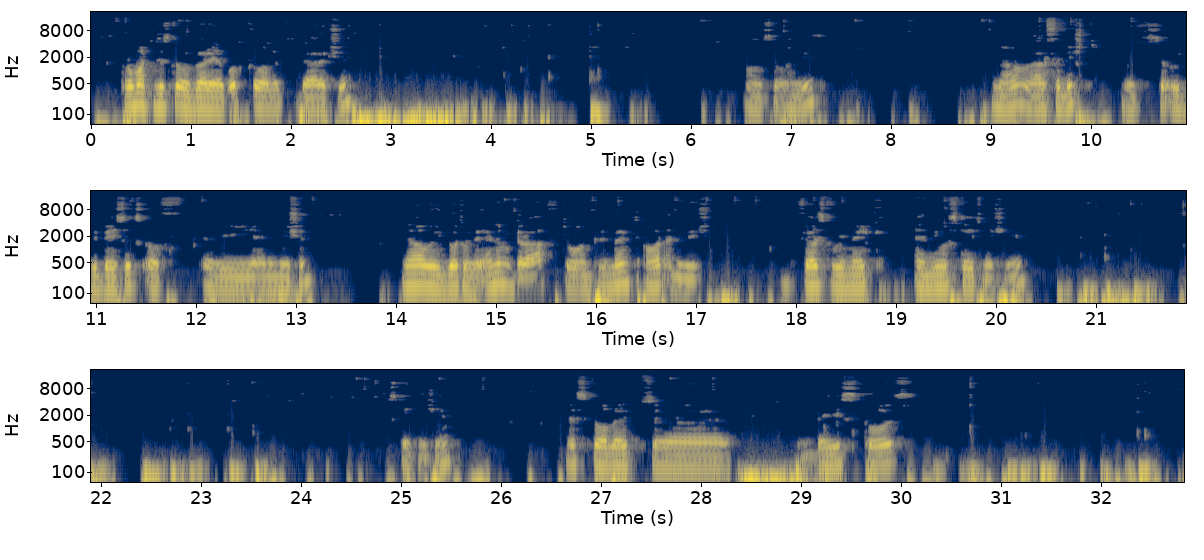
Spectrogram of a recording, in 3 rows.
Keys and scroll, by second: 2.2-4.6 typing, 5.0 Return, 20.4-22.0 typing, 23.3 typing, 28.9-32.4 typing.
